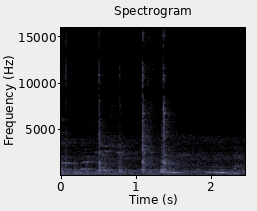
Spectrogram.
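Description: A few faint, sharp clicks and taps, about four in two seconds, over low room noise.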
